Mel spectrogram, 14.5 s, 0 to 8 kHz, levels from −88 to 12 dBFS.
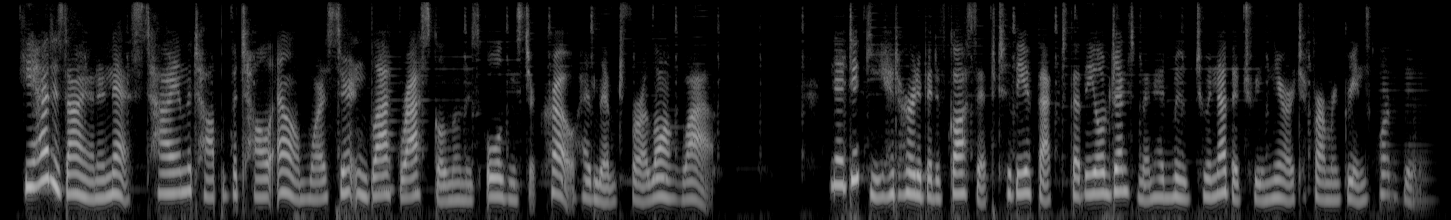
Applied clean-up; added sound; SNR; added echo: neural mask model DeepFilterNet 3.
